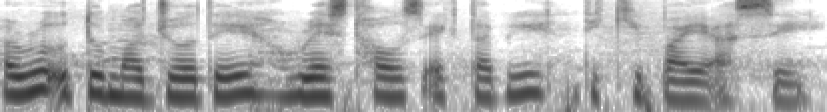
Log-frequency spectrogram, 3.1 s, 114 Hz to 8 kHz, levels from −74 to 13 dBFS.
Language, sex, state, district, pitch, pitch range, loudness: Nagamese, female, Nagaland, Kohima, 210 Hz, 205-225 Hz, -15 LUFS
